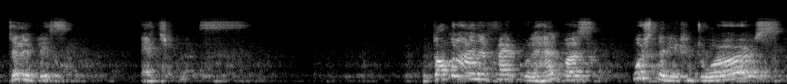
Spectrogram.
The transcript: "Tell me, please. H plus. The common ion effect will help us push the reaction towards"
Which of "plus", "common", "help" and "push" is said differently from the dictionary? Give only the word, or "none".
common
